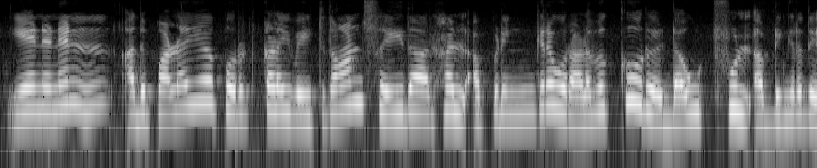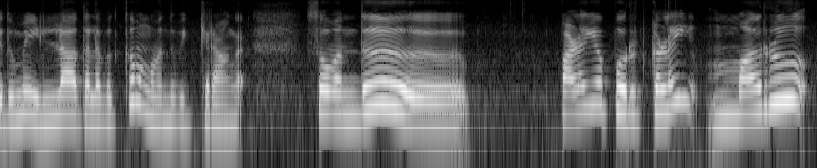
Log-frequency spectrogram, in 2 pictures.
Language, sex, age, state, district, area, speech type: Tamil, female, 18-30, Tamil Nadu, Tiruppur, rural, spontaneous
